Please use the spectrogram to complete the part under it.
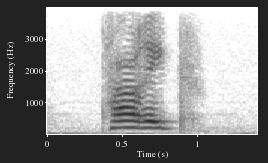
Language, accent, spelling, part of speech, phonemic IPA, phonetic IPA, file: Armenian, Eastern Armenian, թաղիք, noun, /tʰɑˈʁikʰ/, [tʰɑʁíkʰ], Hy-թաղիք.ogg
- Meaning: 1. thick felt (fabric) 2. mat made of thick felt 3. garment made of thick felt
